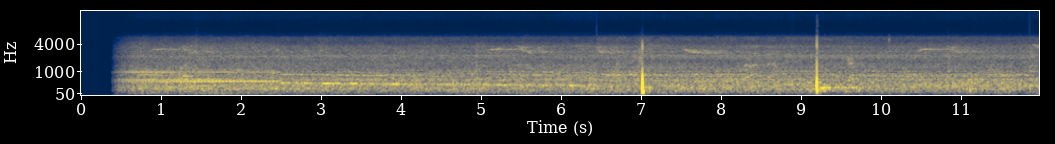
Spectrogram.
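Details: Steady mechanical hum and room noise, like a fan or passing vehicle, with two sharp clicks and no clear animal voice.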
